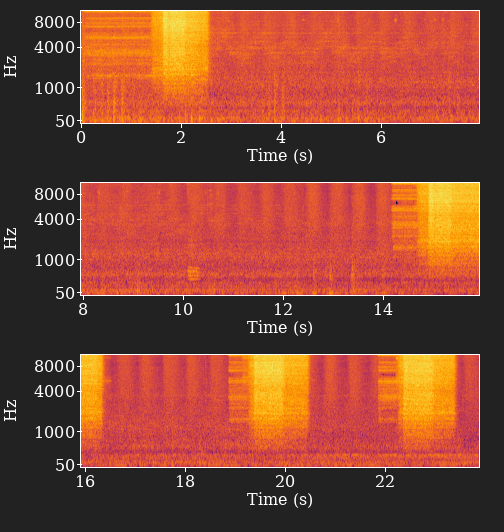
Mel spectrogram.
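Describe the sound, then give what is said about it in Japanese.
A train pulls into a station and stops, its brakes letting out four loud, sharp bursts of hissing air, spaced apart, over a low, steady rumble between them. “マシコ停車、停止位置よし、定時”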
